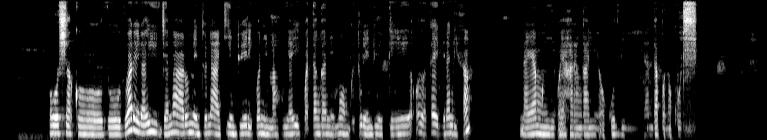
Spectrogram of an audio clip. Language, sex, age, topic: Oshiwambo, female, 36-49, agriculture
